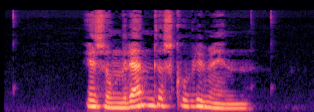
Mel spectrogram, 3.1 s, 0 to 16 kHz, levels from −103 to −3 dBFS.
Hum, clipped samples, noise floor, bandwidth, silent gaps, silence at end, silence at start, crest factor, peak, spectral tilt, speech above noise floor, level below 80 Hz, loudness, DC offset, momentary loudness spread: none; under 0.1%; -71 dBFS; 11.5 kHz; none; 0.65 s; 0.85 s; 18 dB; -4 dBFS; -5.5 dB/octave; 51 dB; -64 dBFS; -21 LUFS; under 0.1%; 14 LU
